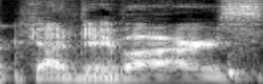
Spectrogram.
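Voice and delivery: very slow, drawn-out quote; imitated nonsensical blurt, elongated; movie-line imitation. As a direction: stretch both words like a spaced-out stoner. Quoting stoner's slow nonsensical line.

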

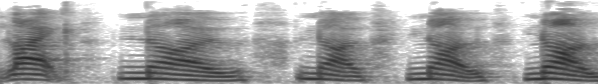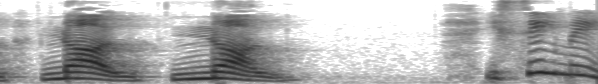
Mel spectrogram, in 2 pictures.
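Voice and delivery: ordinary delivery

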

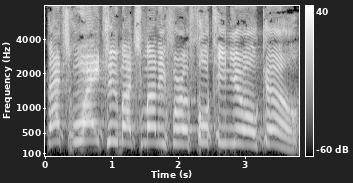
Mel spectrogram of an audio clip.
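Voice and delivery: loud, high indignant outburst; inner outrage. Retold or imitated. Preacher voicing his silent fury at the shop lady. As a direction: let the outrage boil over.

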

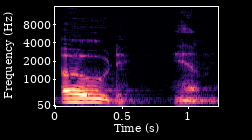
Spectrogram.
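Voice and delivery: normal talking voice

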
